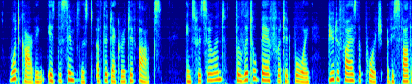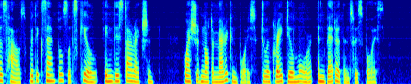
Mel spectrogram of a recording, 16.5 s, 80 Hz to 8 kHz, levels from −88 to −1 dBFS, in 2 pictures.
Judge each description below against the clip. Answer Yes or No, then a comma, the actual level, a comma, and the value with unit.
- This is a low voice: No, high, 190 Hz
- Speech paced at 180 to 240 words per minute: No, average, 160 wpm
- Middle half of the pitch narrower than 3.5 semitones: No, average, 3.8 semitones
